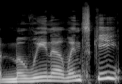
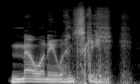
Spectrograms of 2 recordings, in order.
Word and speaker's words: Melanie Lynskey: yeah no uh bud you said her name wrong completely it's Melanie winsky Melanie lynskey not whatever you said how did you get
